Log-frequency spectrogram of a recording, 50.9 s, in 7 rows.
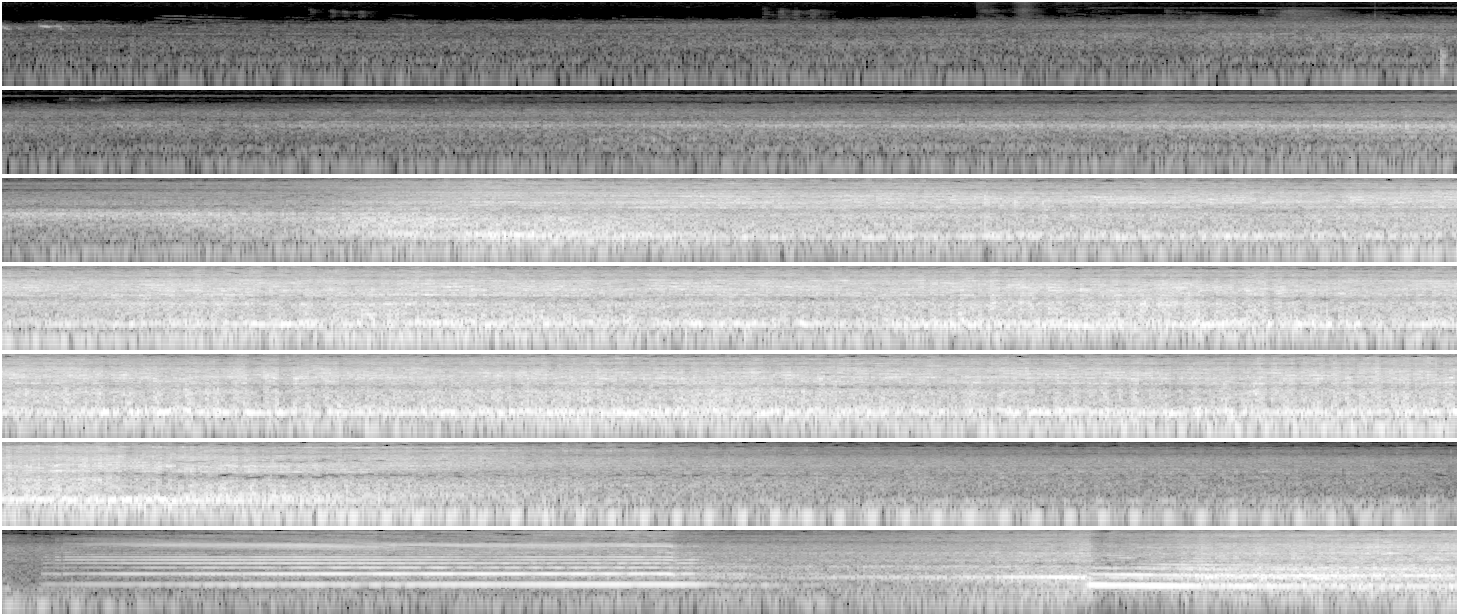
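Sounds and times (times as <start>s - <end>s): train wheels rushing on rails: 8.9s - 44.1s, 47.1s - 50.9s.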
